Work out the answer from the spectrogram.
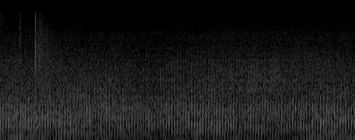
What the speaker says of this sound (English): Yeah, so those helicopters are checking this forest.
